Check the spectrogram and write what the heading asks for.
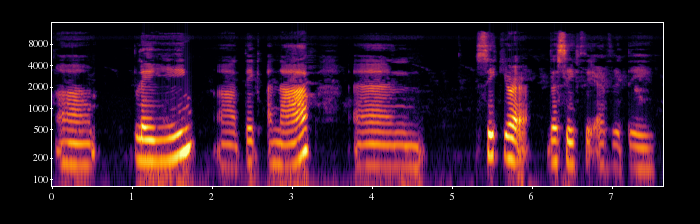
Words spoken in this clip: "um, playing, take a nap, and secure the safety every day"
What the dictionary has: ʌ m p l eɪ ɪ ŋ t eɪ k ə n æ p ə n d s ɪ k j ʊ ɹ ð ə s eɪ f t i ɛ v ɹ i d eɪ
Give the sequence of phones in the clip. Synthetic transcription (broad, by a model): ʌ m p l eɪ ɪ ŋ t eɪ k ə n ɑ f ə n s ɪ k j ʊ ɹ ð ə s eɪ f t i ɛ v ɹ i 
